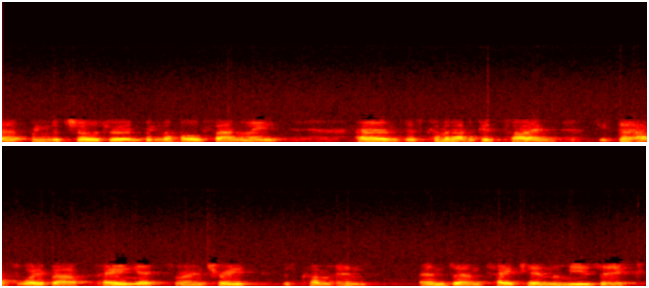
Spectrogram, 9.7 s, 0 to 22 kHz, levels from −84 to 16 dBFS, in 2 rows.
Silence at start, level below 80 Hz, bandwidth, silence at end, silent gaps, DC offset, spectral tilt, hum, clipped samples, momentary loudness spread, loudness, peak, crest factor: 0 s; -82 dBFS; 7.6 kHz; 0.1 s; none; under 0.1%; -7 dB/octave; none; under 0.1%; 12 LU; -18 LUFS; -2 dBFS; 16 dB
